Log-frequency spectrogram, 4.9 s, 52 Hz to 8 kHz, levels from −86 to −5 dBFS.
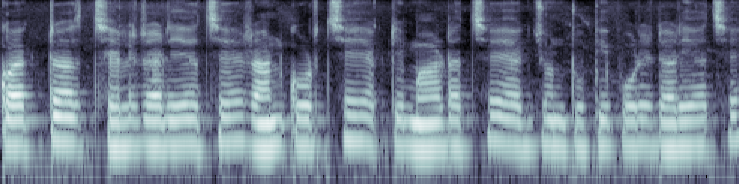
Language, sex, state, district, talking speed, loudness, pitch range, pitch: Bengali, male, West Bengal, Jalpaiguri, 160 wpm, -18 LUFS, 145-155 Hz, 150 Hz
